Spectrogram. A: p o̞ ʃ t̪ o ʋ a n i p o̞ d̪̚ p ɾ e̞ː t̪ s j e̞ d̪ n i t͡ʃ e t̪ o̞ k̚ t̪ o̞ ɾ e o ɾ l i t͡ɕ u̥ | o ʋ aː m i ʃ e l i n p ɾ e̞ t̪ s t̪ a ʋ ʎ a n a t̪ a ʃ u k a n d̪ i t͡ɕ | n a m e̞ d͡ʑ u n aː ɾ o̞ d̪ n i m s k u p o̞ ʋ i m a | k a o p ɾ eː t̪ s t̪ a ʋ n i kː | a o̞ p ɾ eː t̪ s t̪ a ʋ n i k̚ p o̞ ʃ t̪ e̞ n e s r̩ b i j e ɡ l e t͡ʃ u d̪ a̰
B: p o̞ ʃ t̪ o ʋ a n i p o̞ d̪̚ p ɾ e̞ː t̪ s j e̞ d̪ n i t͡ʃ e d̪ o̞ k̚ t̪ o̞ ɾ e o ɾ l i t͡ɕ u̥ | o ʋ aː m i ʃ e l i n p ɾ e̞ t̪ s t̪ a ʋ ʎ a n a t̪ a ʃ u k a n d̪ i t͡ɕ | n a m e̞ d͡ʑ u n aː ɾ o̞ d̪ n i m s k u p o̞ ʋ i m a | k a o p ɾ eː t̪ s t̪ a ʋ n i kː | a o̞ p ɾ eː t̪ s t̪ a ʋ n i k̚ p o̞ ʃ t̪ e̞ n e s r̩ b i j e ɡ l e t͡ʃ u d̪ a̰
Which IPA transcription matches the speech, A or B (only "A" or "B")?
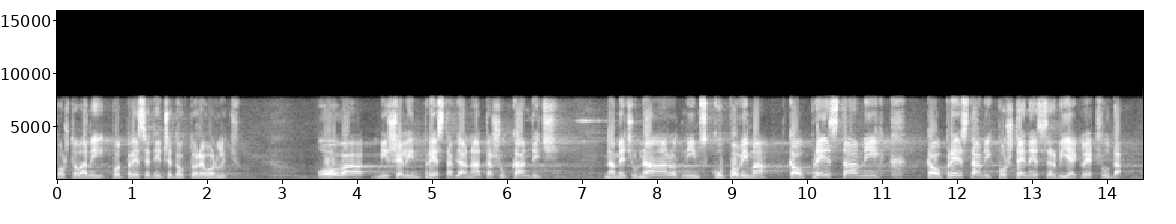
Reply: B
